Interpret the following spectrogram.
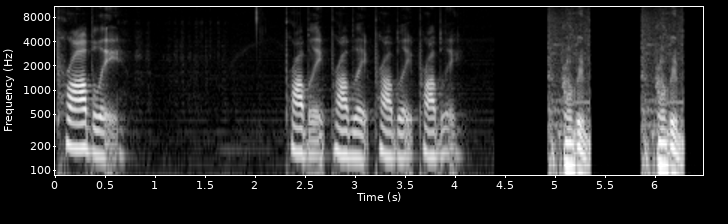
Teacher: he does a really common reduction where he drops the middle syllable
